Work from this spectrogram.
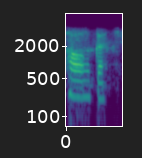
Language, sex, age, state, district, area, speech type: Marathi, female, 18-30, Maharashtra, Amravati, rural, conversation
